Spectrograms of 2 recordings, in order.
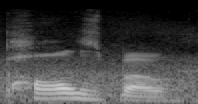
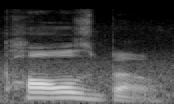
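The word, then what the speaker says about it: Poulsbo: paul says it's pr pat says it's pronounced paul's bow thank you so much paul's bow all right thank you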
